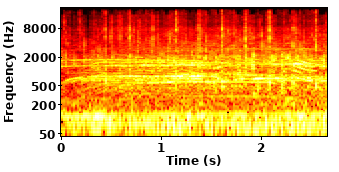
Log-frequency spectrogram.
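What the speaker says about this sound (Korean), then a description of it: "여러분 정말 환영의 박수 부탁드립니다." Welcoming applause and cheering from a crowd at a Korean campaign rally for party leader Cho Won-jin, greeting his wife onto the stage; a steady, dense wash of clapping and cheers fills the whole clip with a few voices mixed in.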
